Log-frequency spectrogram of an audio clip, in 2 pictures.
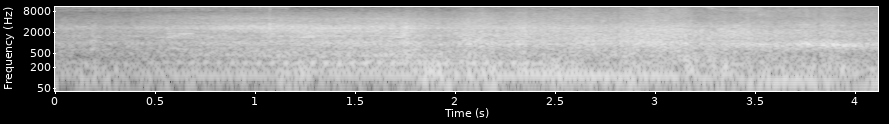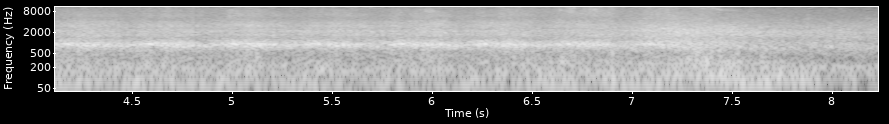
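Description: InterCity 225 express train (Class 91 electric locomotive with Mark 4 coaches) passing through at speed. The noise builds over the first two seconds as it nears, then holds as a loud steady rush of wheels on rail while the coaches go by.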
